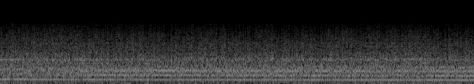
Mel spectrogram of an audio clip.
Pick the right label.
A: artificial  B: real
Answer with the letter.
B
